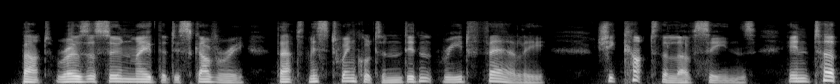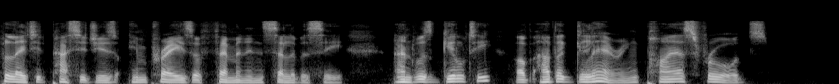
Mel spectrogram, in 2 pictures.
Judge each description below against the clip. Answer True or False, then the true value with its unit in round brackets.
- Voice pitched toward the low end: True (110 Hz)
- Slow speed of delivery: True (115 wpm)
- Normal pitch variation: True (4.4 semitones)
